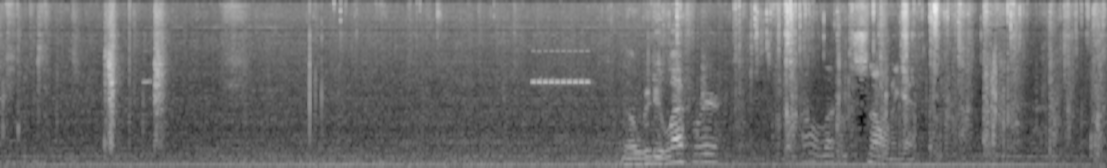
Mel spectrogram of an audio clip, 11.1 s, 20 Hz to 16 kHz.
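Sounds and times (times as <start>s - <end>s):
steady low hum: 0.0s - 11.0s
electronic beep: 5.3s - 6.0s.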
